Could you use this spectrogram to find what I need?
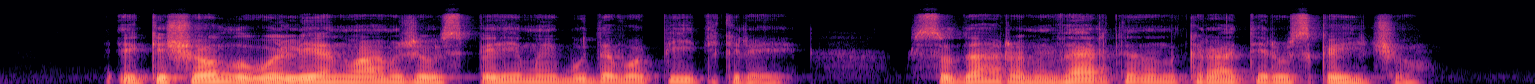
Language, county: Lithuanian, Utena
